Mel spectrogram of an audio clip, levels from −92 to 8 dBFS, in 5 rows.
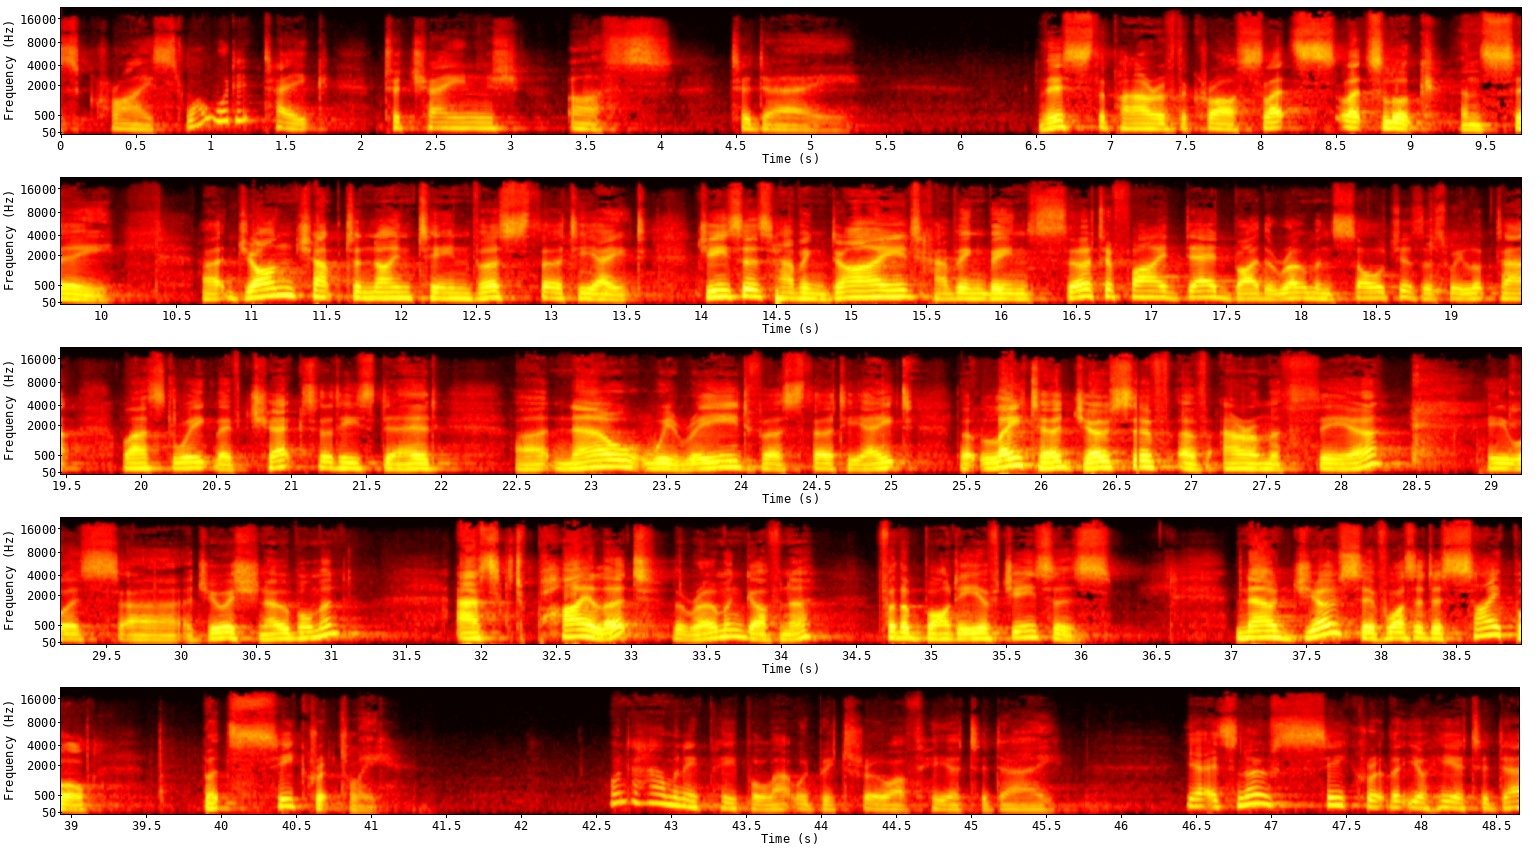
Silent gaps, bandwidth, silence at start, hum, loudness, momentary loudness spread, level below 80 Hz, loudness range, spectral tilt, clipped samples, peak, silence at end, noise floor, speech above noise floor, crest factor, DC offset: none; over 20 kHz; 0 s; none; -17 LUFS; 14 LU; -56 dBFS; 11 LU; -5 dB/octave; under 0.1%; 0 dBFS; 0 s; -60 dBFS; 43 dB; 18 dB; under 0.1%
